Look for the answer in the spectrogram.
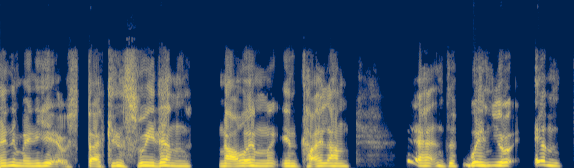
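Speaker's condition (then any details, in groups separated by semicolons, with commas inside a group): Cerebral palsy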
